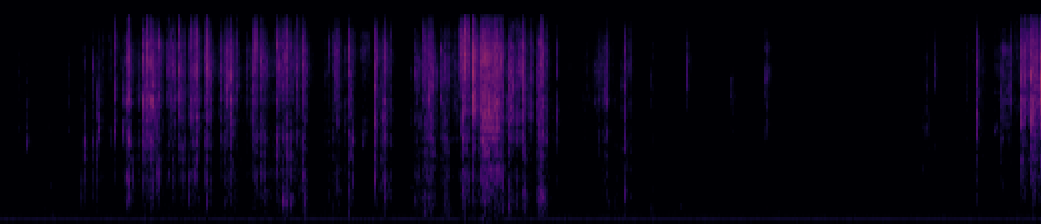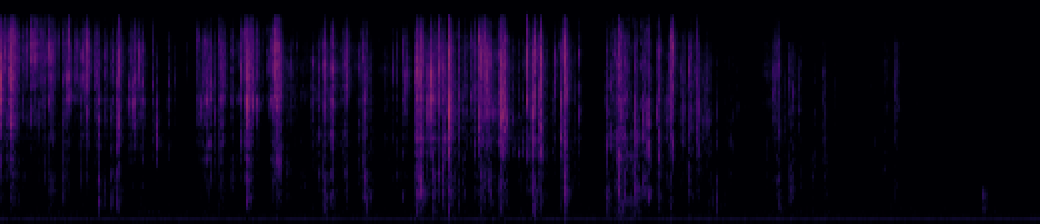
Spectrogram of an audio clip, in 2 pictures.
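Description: Plastic wrapping being crinkled and torn, in two long spells of handling: one starting about a second in, the other about ten seconds in. A steady low electrical hum runs underneath.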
